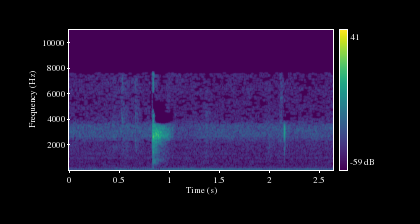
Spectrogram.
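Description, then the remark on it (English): A crisp, bright finger snap rings out on its own at the end of a guided meditation, followed about a second later by a much fainter second snap, over a steady low background hum with no talking. “And when you feel comfortable, you can open your eyes and snap your fingers.”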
